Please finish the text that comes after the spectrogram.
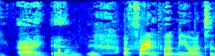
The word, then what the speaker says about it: Khruangbin: This next artist, I don't know how to pronounce their name. Shanti? Khruangbin. Squat? Khruangbin. It's Khruangbin.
